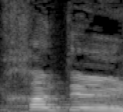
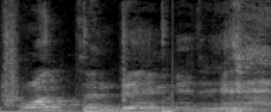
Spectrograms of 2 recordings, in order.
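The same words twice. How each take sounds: First: It is said with a French accent. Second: It is said with an English accent.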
